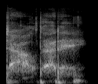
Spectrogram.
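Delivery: put-on soft high whisper of a little girl; child's whisper. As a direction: breathe it out like a small child at the bedside. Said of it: "really quietly".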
